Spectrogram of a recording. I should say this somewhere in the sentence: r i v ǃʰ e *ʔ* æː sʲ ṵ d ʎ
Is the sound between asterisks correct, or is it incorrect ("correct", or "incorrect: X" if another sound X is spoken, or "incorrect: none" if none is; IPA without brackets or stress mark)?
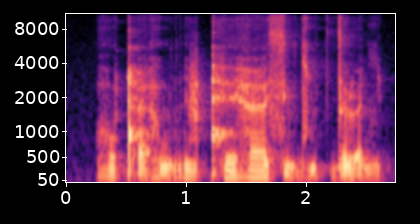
incorrect: ɦ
